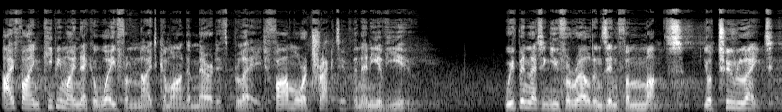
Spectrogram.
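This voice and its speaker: In a long, reverberant space with some background noise, a man plays a stern guard captain from a fantasy game. He is firm and dry, mid-pitched, and gives no ground. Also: lively intonation, normal speed, a bit bright, close to an everyday voice. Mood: firm, exasperated. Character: stern, unyielding guard captain turning away refugees. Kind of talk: fantasy video game acting.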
